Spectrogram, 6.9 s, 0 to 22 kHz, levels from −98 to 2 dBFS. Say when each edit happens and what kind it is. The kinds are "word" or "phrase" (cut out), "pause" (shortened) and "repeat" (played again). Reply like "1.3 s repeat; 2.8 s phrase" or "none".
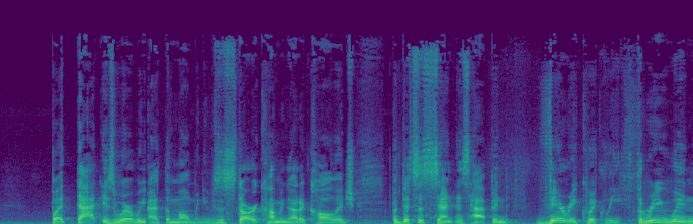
1.5 s word; 5.3 s pause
